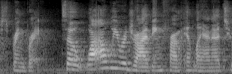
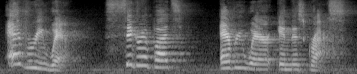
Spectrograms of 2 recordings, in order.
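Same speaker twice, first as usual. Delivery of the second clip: loud, high exclaiming at the mess; shocked outcry; 5 semitones higher, 6 dB louder than usual. Retold or imitated. Loud shocked exclaim at cigarette butts everywhere. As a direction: call it out in shock.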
